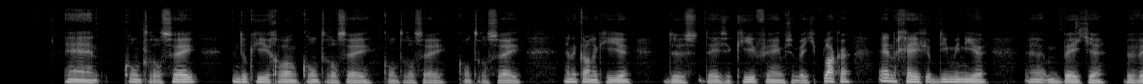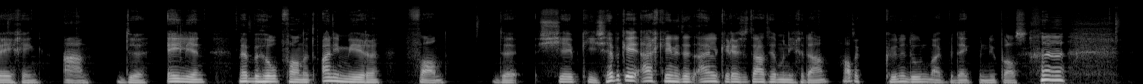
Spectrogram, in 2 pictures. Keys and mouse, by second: 0.3 click, 1.2 ctrl+c, 2.1 click, 2.6 ctrl+v, 3.2 click, 3.4 ctrl+v, 3.9 click, 4.4 ctrl+v, 6.8 click, 7.4 ctrl+v, 8.1 middle click, 8.8 middle click, 9.6 click, 10.6 space, 11.3 space, 11.5 click, 13.3 click, 13.7 space, 16.0 space, 19.4-22.4 drag, 22.4 space.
